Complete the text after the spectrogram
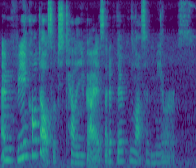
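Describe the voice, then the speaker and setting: A woman's voice: mid-range voice, expressive, a little fast, gravelly, slight background noise. A woman giving a casual, rambling spiritual card reading to her viewers, peppered with "like" and the odd swear. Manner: chatty, rambling, swears casually, frequent laughs and "like". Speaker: tarot reader.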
